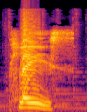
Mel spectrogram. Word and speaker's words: place: طب ان ممكن ناخد امثلة مع بعض كده، زي مثلا كلمة place، place او مكان، place، place. هنا نطقنا حرف السي كأنه حرف اس لان جه بعد منه على طول حرف الاي.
